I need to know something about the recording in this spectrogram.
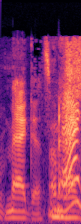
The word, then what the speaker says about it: MAGA: MAGA. How did you get this far? It's like GIF and GIF. No. No, it's not. It's MAGA. MAGA. They're both. Wait, really? They're both with a hard G.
